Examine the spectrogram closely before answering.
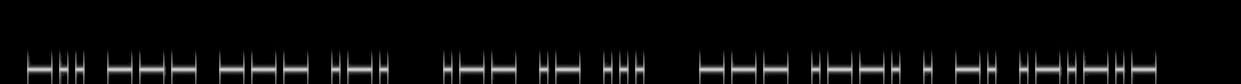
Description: Morse code, heard as a keyed tone, about 15 wpm, 700 Hz. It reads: DOOR WAS OPEN.
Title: Sentences from Top 1400 Words 15wpm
